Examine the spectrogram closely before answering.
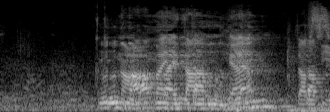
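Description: A man speaks with animation into a microphone, heard over loudspeakers in a large hall.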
